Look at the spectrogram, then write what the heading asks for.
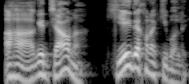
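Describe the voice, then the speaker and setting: A man's voice: medium pitch, sing-song, normal speed. A man voicing a bossy, scolding male leader of adventurers in a dramatised audiobook. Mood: commanding.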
